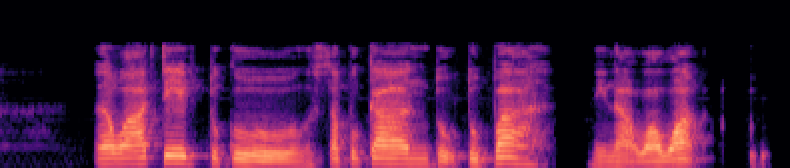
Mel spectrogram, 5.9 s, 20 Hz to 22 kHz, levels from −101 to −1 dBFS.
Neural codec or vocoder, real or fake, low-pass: codec, 16 kHz, 8 kbps, FunCodec, trained on LibriTTS, 25 frames a second; fake; 7.2 kHz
